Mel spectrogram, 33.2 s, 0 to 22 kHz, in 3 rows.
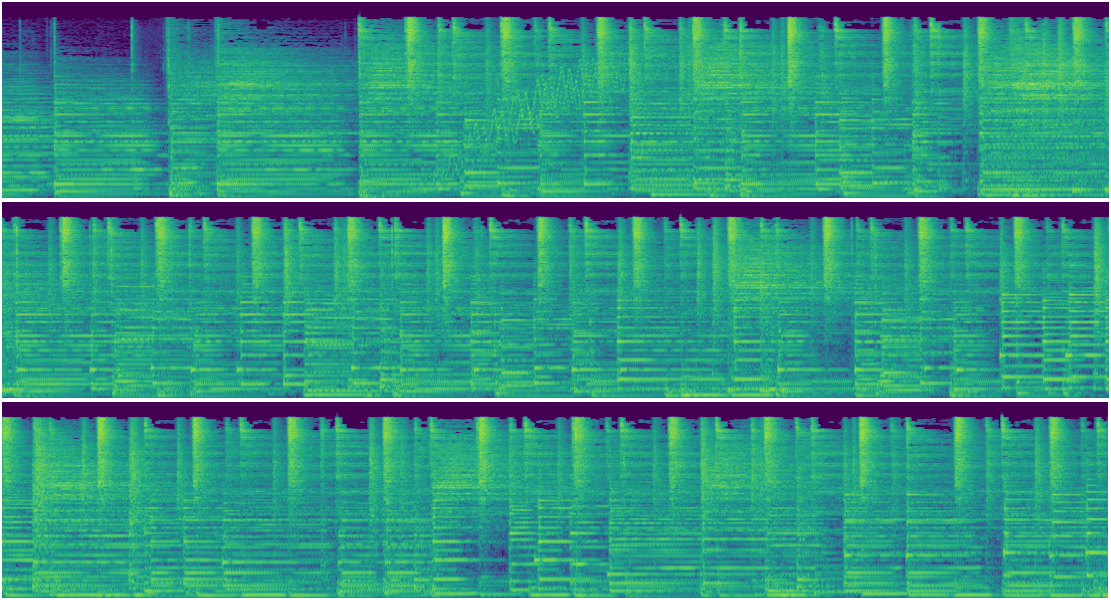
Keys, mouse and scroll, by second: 0.3 click, 1.1-1.4 scroll up 1, 2.0-2.6 drag, 2.9-3.3 scroll down 1, 3.3-3.6 scroll up 1, 3.9 click, 6.7 click, 8.1 click, 8.7-10.5 drag, 10.8 s, 12.6 click, 13.3-14.8 drag, 15.6 click, 16.3-18.8 drag, 19.1 click, 19.6 click, 20.9 click, 22.0 ctrl+z, 22.9 click, 24.4 click, 25.4-26.9 drag, 27.1-27.5 scroll up 1, 27.5 click, 28.0 click, 28.8-29.9 drag, 30.5 click, 31.4-32.8 drag.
